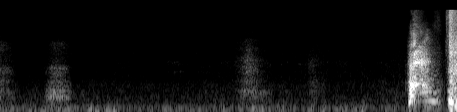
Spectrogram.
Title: Still SneezinG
